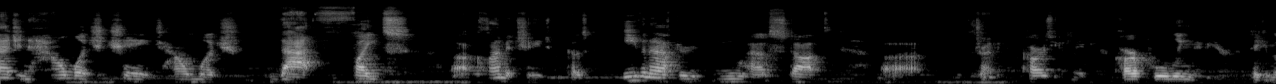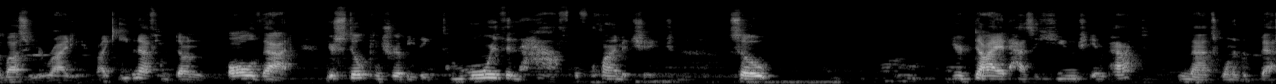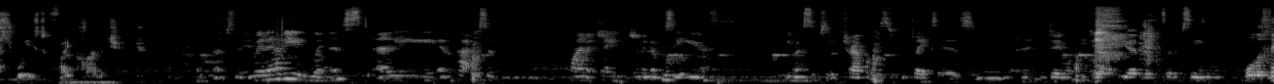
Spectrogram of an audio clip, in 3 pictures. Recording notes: was recorded at the Illegal Wildlife Trade Conference in London in 2018.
